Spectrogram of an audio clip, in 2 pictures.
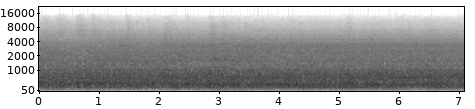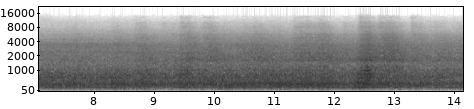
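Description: Running noise of a JR Kyushu 305 series electric train, heard from inside the motor car: a steady, dense rumble of wheels and motors with a constant low hum. About twelve seconds in there is a brief, louder swell of noise.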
